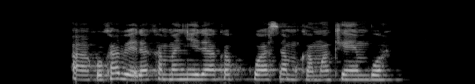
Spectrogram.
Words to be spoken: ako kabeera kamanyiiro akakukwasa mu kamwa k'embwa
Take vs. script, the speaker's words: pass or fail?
pass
